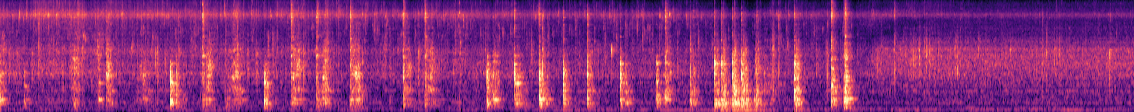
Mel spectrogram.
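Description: Onions frying in mustard oil until lightly reddened give a steady sizzle, broken by frequent clicking and scraping strokes of a utensil against the pan, close and moderately loud with no talking.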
